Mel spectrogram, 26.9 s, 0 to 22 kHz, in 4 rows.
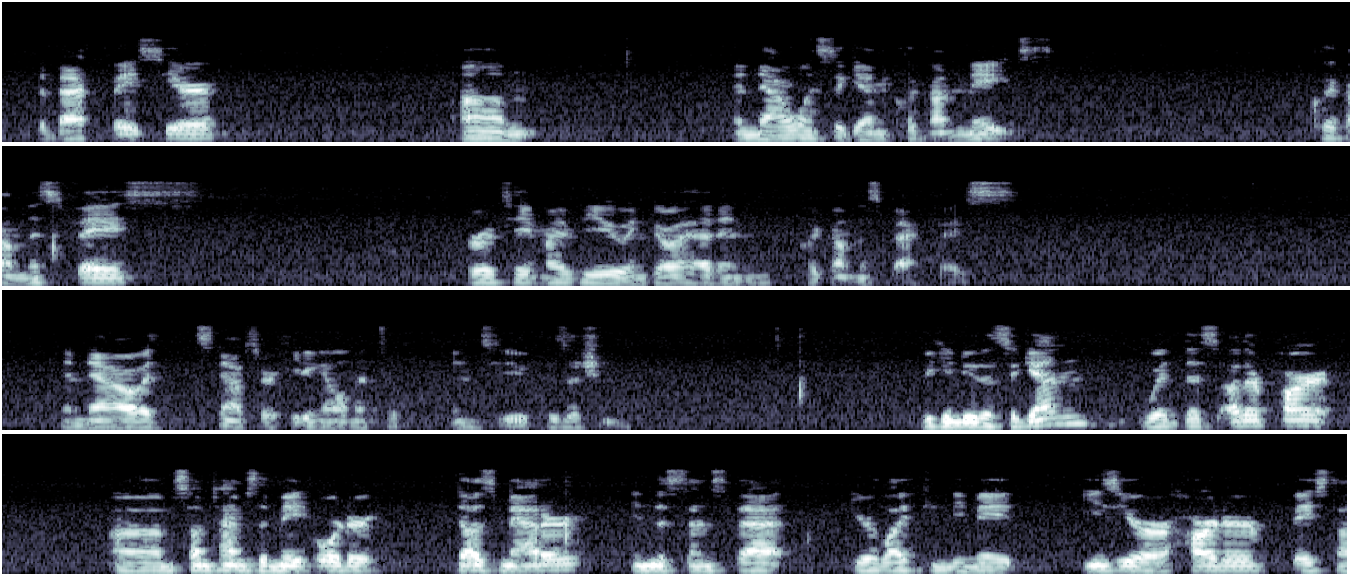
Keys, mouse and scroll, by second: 3.5 click, 6.7-7.2 scroll up 1, 7.2-8.9 middle drag, 8.9-11.1 scroll down 1, 11.1 click, 13.5-13.8 scroll up 1, 16.3 scroll down 1, 17.4-19.4 middle drag, 19.4-20.0 scroll down 1, 21.6 click, 22.3-23.0 scroll up 1, 23.0-25.2 middle drag, 25.2 click.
